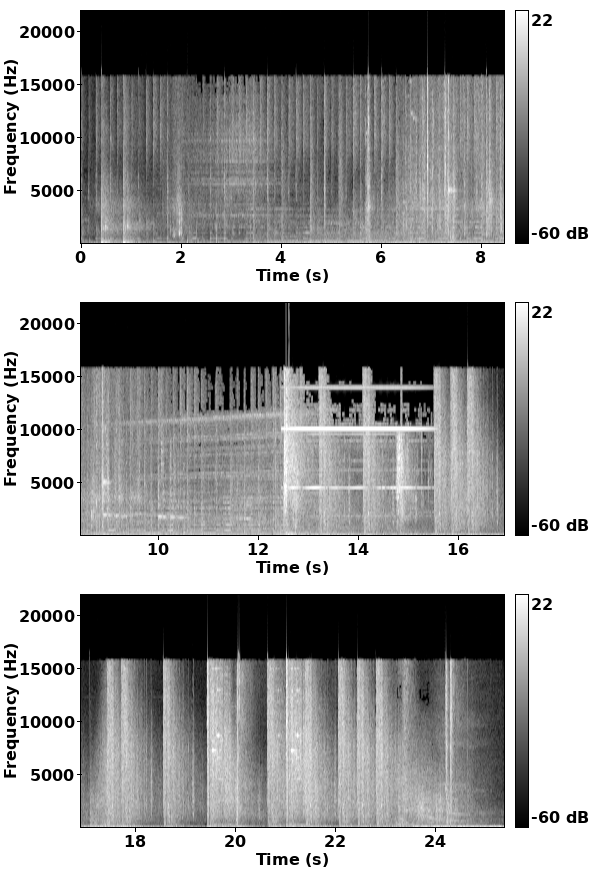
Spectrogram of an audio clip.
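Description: Action-film soundtrack: tense music builds, then a loud bang about halfway through is followed by a high ringing tone, as from a stun grenade going off. Rapid gunshots and booms fill the rest.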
